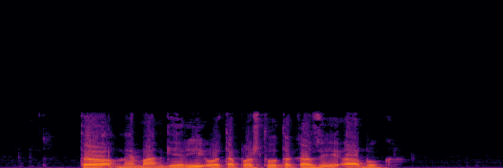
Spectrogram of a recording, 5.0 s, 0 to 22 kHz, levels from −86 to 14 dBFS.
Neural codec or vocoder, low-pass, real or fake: none; 7.2 kHz; real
